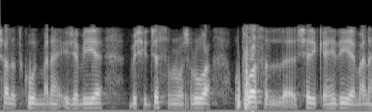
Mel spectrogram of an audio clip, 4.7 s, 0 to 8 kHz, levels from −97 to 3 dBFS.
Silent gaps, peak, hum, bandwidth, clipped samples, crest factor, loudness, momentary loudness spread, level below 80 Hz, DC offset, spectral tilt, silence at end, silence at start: none; -6 dBFS; none; 4.2 kHz; under 0.1%; 16 dB; -22 LUFS; 10 LU; -52 dBFS; 0.9%; -9.5 dB/octave; 0 s; 0 s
